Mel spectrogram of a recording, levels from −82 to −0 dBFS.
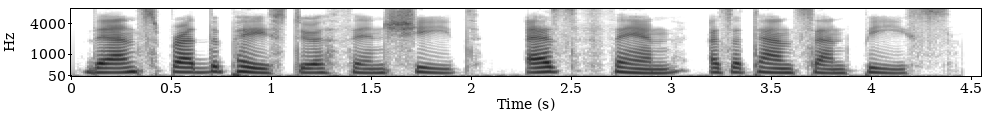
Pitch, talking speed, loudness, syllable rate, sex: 190 Hz, 200 wpm, -19 LUFS, 4.2 syllables/s, female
